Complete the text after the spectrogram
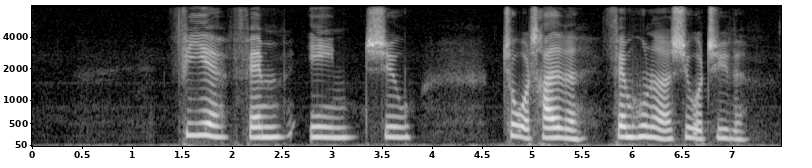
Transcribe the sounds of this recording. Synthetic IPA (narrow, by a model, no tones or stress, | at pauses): fiːɐfem̰e̝̰nsyʊ̰ | t͡sʰo̝ːɒ̽t͡sʰʁɑð̞ˠʋəfem̰ɦunɐð̞̩ˠɒ̽syʊɒ̽t͡sʰyːʋə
